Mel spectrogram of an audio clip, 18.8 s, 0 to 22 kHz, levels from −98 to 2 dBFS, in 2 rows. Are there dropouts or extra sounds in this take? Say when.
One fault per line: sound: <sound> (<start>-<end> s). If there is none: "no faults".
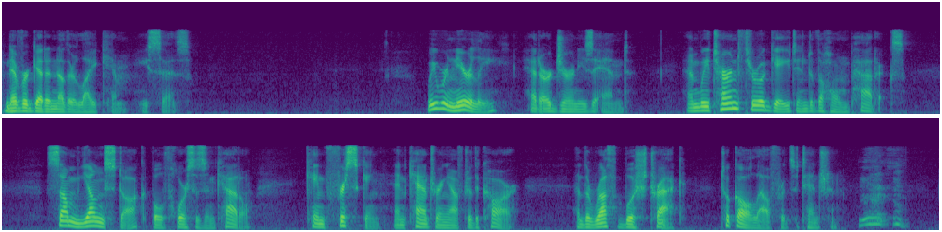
sound: sneeze (17.9-18.5 s)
